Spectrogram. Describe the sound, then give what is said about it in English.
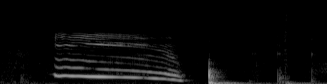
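A heavy wooden door, like a fire door, swings shut: a long, loud creak that slides downward in pitch, then a solid, deep thud, followed by a few faint clicks. “See, that was a heavy door. It was like a wood door. It's like a fire door.”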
